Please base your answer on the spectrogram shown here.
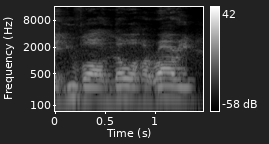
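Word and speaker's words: Yuval Noah Harari: whatever how you say his name he was Noah Harari yeah you've all Noah Harrari uh he's uh making a AI Bible right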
